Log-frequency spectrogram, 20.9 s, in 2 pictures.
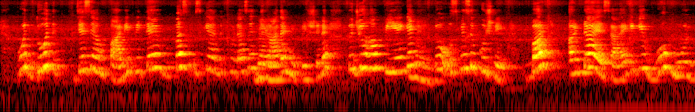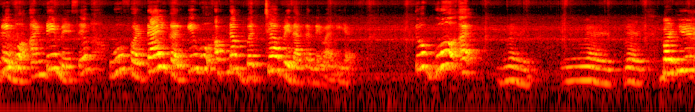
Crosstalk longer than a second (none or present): none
